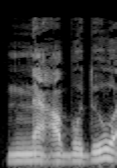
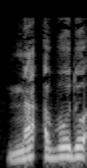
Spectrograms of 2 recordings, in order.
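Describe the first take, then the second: First: نعبدو with a deliberate throaty ayn; ayn pronounced. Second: نعبدو said without the ayn, as if from "abad"; ayn dropped. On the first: (نعبدو با عین) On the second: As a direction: leave out the throaty ayn in نعبدو. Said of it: "از ابد میاد". (نعبدو بدون عین) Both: Shown as a demonstration.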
